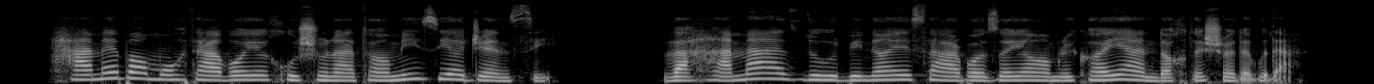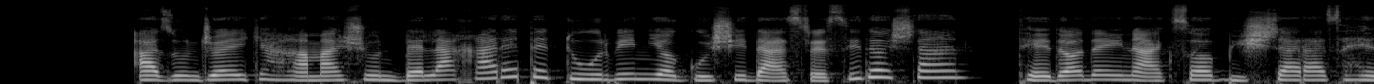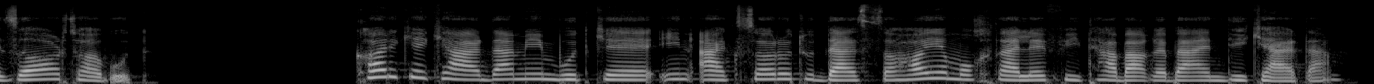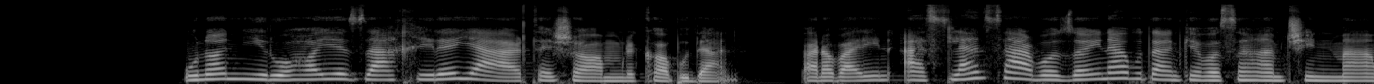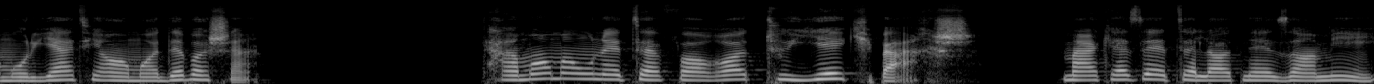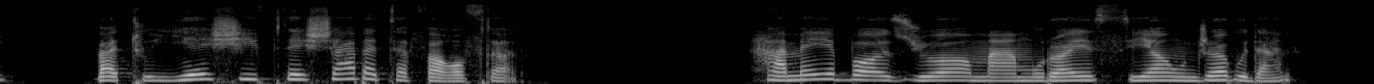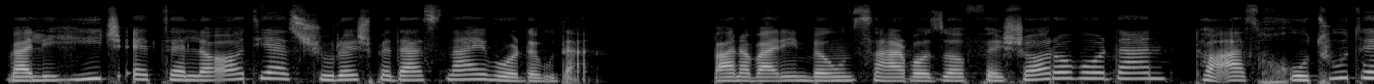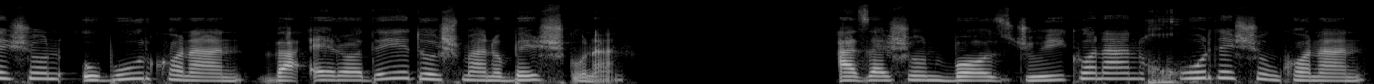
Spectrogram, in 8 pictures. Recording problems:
wrong speed, natural pitch; too slow; 0.5 times normal speed

